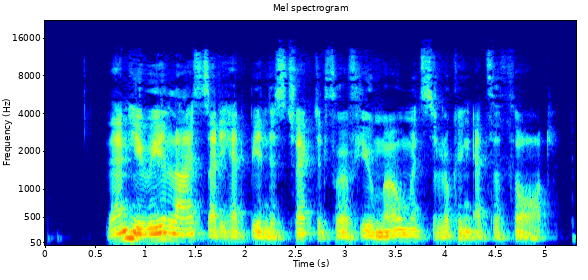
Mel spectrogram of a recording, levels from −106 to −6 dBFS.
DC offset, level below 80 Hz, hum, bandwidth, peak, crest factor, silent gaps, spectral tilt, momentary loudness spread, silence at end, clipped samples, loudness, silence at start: under 0.1%; -72 dBFS; none; 13.5 kHz; -20 dBFS; 18 dB; none; -6 dB/octave; 12 LU; 0.3 s; under 0.1%; -38 LUFS; 0.65 s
